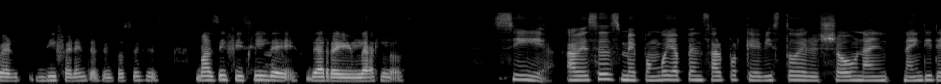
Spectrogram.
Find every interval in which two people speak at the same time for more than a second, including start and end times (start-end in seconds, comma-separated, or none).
none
